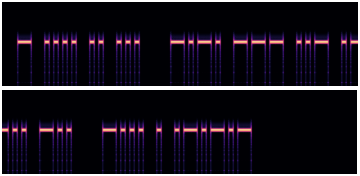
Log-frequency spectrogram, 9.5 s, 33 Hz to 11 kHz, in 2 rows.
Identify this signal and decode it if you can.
Morse code, heard as a keyed tone, about 20 wpm, 700 Hz. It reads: THIS COULD BE.
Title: Sentences from Top 1400 Words 20wpm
